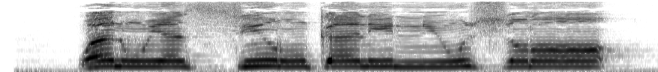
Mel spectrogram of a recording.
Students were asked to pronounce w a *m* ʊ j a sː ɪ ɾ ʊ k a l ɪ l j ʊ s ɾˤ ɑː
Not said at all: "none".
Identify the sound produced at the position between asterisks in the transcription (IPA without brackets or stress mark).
n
